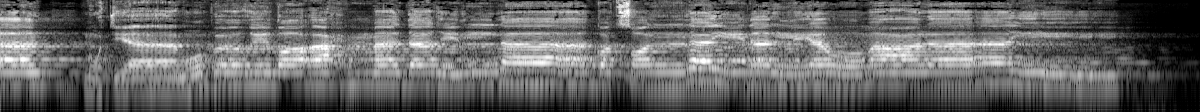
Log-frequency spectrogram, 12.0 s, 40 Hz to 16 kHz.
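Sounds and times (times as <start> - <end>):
man singing: 0.0 - 11.8.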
